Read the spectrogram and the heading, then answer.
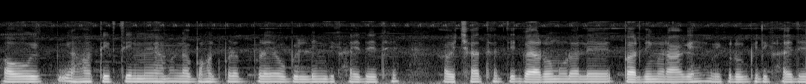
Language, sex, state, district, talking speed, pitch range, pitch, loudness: Chhattisgarhi, male, Chhattisgarh, Rajnandgaon, 230 wpm, 120-130 Hz, 125 Hz, -16 LUFS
